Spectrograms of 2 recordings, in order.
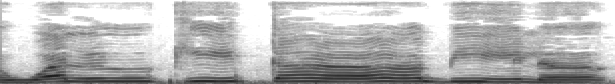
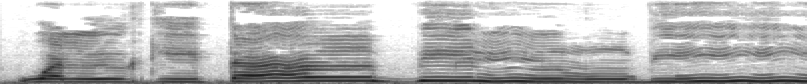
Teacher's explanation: bunyikan lam yang mati dengan jelas tanpa lantunan. Jangan baca wal kita bila, bukan bila tapi bil. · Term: alif lam qamariyah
